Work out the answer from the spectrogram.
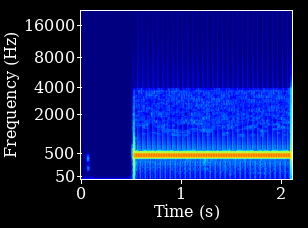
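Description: A telephone dial tone sounds after the handset is picked up. A faint click comes first, then the steady tone starts abruptly and holds at one even pitch, loud and unbroken, to the end.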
